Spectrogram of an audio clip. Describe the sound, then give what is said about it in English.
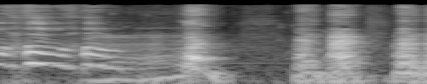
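A dog growls and snarls in a brief, loud run of rough, throaty bursts, with a few short bark-like yelps. No other sounds are heard. “Brutal stands, a bit unsteady on the feet, turns, looks at Bertie, growls,”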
